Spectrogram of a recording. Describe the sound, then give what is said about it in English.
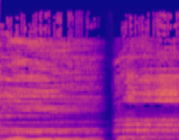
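A voice imitates heavy, mechanical mask-respirator breathing: one long, raspy, droning breath, a brief pause, then a second hoarse rasping breath, fairly loud with no other sounds. “I can't do like a mean breathing. Darth Vader.”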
